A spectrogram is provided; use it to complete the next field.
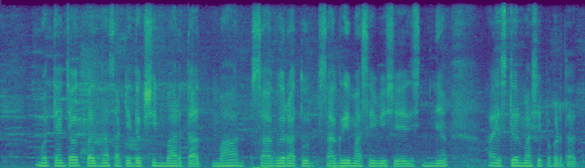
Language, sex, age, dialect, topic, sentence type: Marathi, male, 18-24, Standard Marathi, agriculture, statement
